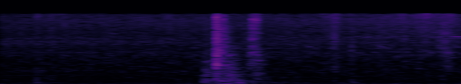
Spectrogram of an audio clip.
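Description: A car door latch clicks.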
